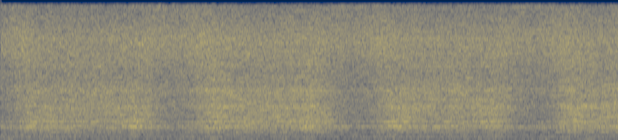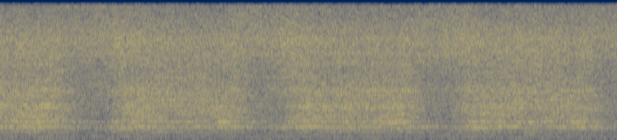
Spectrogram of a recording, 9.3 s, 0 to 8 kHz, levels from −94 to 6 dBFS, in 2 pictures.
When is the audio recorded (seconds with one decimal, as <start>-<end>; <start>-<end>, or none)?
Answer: 1.9-6.0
